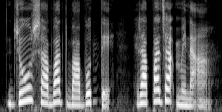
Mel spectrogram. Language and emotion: Santali, neutral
